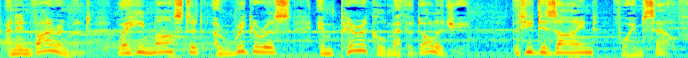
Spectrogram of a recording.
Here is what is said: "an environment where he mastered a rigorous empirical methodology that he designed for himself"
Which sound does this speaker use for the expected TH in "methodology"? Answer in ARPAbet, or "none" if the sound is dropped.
TH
